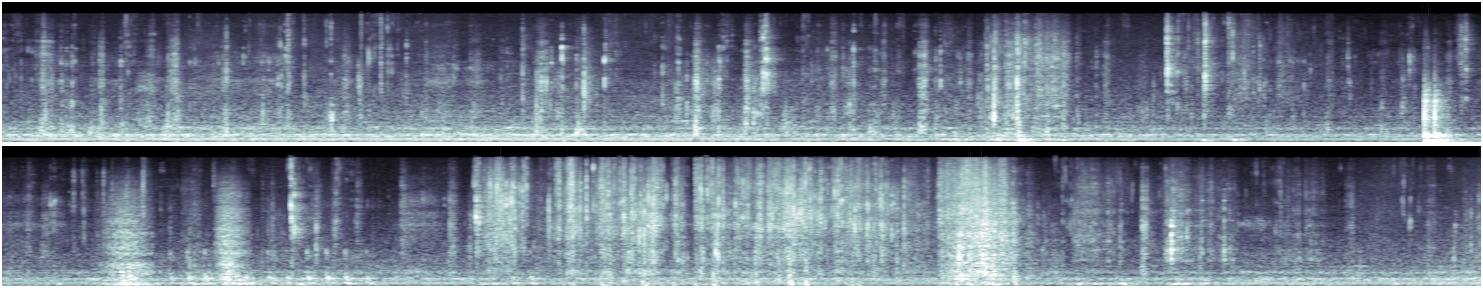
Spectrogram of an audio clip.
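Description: Close-miked chewing of a sub sandwich, with wet mouth clicks and smacks. Food-handling noises follow, with a sharp thump about fourteen seconds in and rougher handling noise in the second half. A low steady hum runs underneath.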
